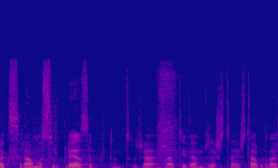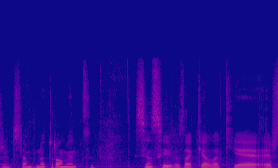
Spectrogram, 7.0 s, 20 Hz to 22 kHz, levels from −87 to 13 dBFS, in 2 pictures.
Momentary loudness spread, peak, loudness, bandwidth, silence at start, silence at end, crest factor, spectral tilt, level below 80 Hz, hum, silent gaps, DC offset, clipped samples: 13 LU; -28 dBFS; -49 LUFS; 14.5 kHz; 0 s; 0 s; 20 dB; -4 dB/octave; -84 dBFS; none; none; under 0.1%; under 0.1%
